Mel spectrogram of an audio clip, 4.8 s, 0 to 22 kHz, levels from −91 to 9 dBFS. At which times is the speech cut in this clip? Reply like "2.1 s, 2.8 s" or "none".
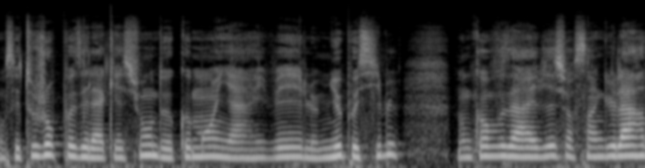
none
